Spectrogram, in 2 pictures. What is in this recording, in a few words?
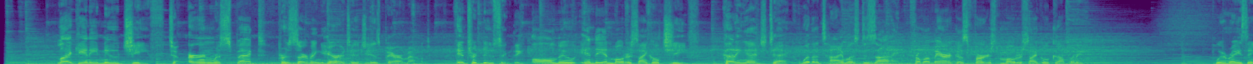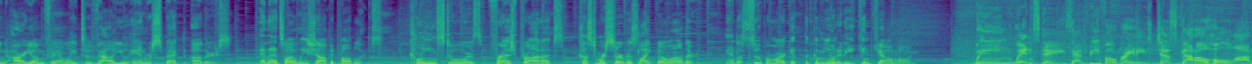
Commercial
